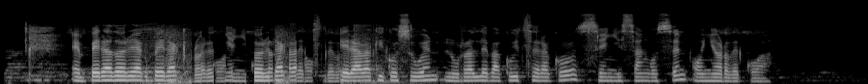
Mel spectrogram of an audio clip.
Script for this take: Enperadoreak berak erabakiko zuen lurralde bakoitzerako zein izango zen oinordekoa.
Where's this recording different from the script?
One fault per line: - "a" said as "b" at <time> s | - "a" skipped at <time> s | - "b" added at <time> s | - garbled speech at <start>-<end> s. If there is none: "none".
- garbled speech at 1.9-3.4 s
